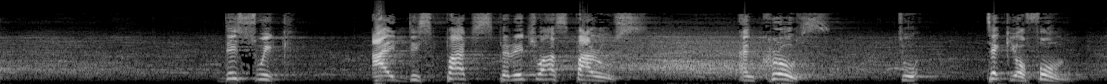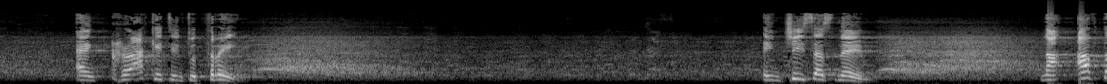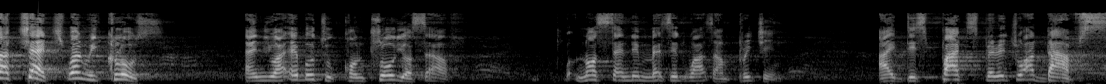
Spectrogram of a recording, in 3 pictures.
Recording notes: Preached at the Prophetic Encounter Service.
